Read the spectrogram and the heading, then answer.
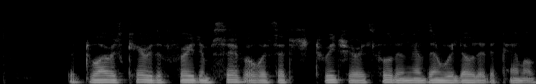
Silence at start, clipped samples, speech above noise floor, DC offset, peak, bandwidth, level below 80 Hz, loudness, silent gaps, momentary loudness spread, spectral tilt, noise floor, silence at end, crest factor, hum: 0.7 s; under 0.1%; 43 dB; under 0.1%; -16 dBFS; 7.6 kHz; -64 dBFS; -34 LUFS; none; 7 LU; -8.5 dB/octave; -76 dBFS; 0 s; 18 dB; none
